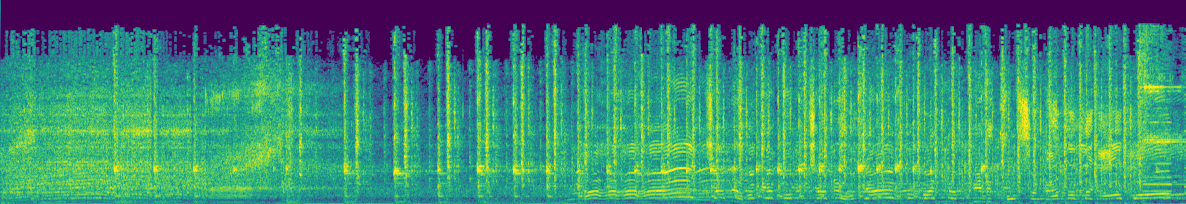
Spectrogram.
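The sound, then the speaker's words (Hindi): A diesel generator, just fuelled with oil, is started at a devotional DJ music gathering. Its loud engine rumble runs throughout, mixed with voices and a busy clatter of other noise. “अभी हम तेल रख के generator चालू करते हैं”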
